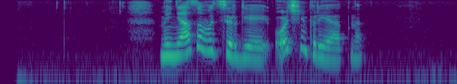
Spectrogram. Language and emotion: Russian, positive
